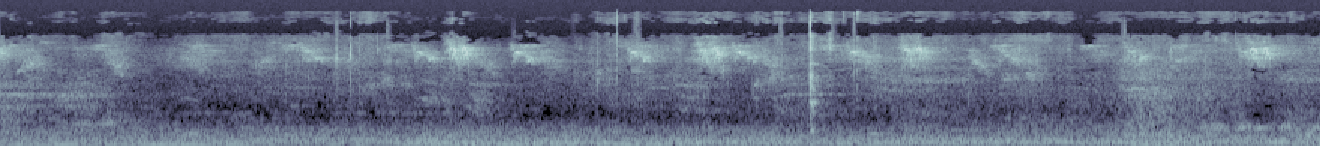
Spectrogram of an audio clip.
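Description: Small birds chirping in short, high, repeated calls over steady low background noise, with a single sharp click about five seconds in.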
